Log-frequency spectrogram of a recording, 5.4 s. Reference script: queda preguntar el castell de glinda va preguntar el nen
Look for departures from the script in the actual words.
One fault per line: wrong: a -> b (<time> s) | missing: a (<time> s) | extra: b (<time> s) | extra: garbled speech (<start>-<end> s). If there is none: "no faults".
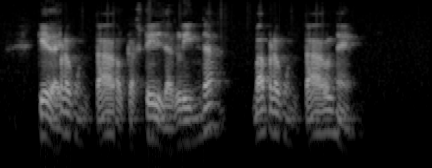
no faults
